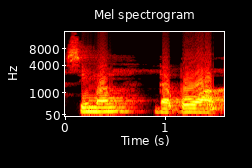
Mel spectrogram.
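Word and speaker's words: Simone de Beauvoir: द writing of सिमन डी बोआर, इसका भी pronunciation तो बहुत ही अलग है, कहीं पे सिमन द बोआ आप ऐसा सुन सकते हो अगर आप जाके ऑनलाइन चेक करोगे।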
